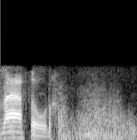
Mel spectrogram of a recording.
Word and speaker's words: Vassold: It's Officer Vassold. Vassold. Spell that.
